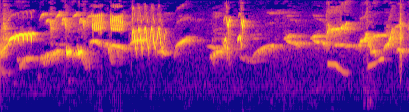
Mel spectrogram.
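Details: Asian pied starling song meant to train captive birds: bright rising and falling whistles, a buzzy trill, then wavering slurred phrases and squeaky notes delivered without a break.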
